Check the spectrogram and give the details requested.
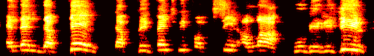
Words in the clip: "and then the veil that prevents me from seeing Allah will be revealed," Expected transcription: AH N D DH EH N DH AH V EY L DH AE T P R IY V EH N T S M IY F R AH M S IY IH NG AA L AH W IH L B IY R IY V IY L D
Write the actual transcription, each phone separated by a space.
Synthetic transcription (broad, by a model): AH N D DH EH N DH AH B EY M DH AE T P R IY V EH N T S M IY F R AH M S IY IH NG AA L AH W IH L B IY R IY V IY L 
